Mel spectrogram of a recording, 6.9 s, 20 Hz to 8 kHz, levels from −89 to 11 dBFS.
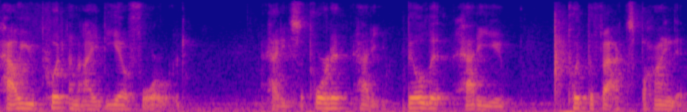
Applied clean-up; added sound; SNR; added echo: none; none; none; none.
